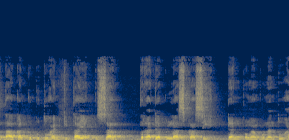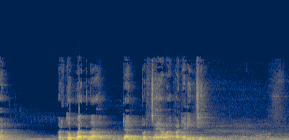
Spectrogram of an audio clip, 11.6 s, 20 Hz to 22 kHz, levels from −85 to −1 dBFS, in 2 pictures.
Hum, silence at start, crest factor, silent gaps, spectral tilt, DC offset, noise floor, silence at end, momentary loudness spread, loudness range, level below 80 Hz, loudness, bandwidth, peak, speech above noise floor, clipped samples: none; 0 s; 18 dB; none; -5.5 dB/octave; under 0.1%; -41 dBFS; 0 s; 22 LU; 4 LU; -56 dBFS; -18 LUFS; 13 kHz; 0 dBFS; 24 dB; under 0.1%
